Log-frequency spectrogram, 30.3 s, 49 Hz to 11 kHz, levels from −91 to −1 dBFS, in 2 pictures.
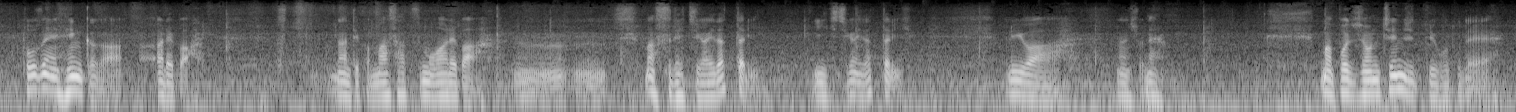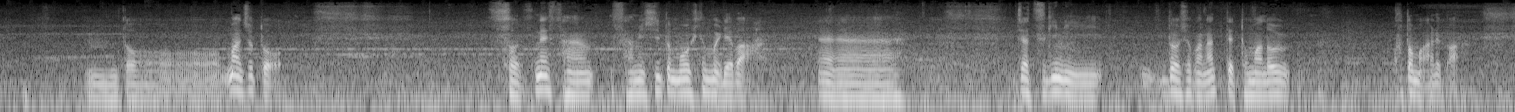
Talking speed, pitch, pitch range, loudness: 235 characters per minute, 100 Hz, 90-115 Hz, -24 LUFS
